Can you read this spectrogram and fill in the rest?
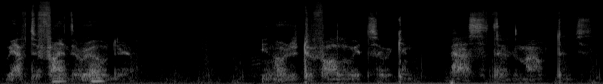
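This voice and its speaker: A man hosting an ASMR game playthrough, muttering hesitant commentary in a breathy whisper. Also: moderate pace. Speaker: gaming video host.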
